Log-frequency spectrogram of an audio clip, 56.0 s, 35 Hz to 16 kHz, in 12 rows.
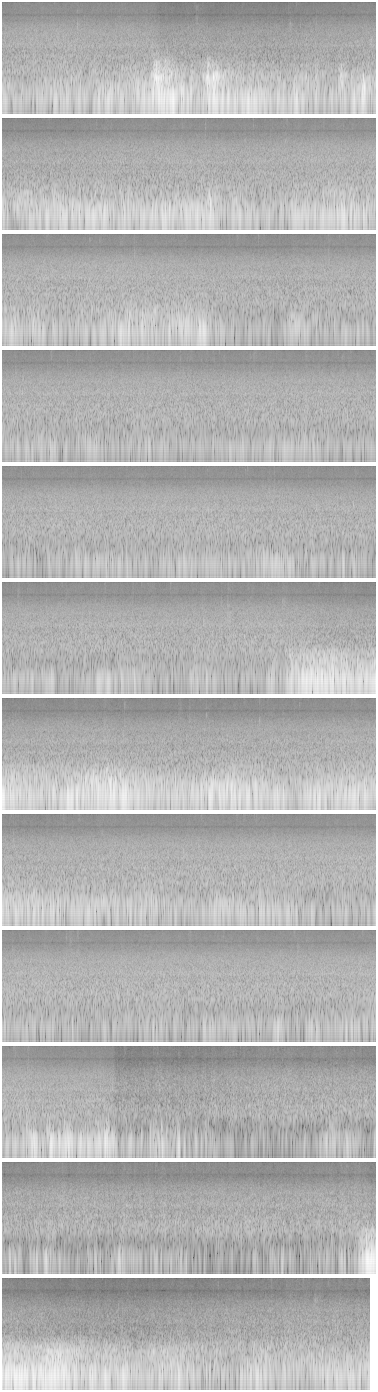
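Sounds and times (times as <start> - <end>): heavy rain falling: 0.0 - 56.0
rolling thunder: 0.6 - 7.7, 27.0 - 33.5, 51.2 - 56.0.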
